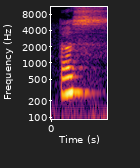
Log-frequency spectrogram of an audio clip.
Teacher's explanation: Tas sinnya ada sifat hamas, ada sifat sofir. Hamas ada angin keluar, sofir ada desisannya.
